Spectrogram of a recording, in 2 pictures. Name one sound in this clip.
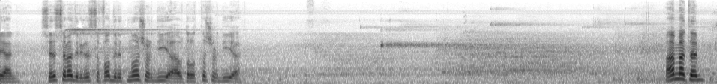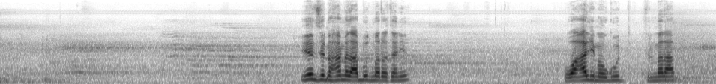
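Players' shoes squeak on a hard floor in an echoing hall.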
